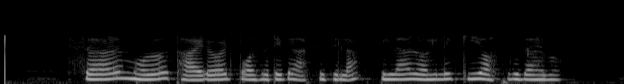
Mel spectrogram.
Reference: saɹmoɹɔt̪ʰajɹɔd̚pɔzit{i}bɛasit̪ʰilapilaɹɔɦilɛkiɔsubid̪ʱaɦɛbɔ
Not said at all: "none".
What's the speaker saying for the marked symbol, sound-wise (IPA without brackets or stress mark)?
i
